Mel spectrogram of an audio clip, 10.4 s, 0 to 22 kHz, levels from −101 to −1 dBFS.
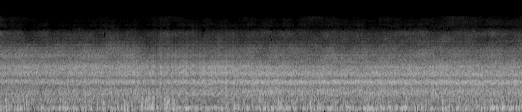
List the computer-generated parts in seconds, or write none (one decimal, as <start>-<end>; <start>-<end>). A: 3.0-4.8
